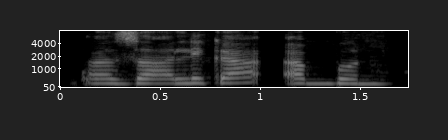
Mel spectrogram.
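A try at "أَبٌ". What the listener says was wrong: ये इसके ऊपर तशदीद ना पड़ा करें, ठीक है? अबुन. अब्बू जो होता है ना तशदीद के साथ उर्दू में होता है अब्बू. अबुन. अबुन.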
